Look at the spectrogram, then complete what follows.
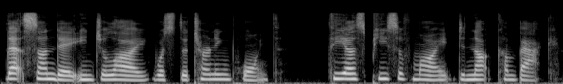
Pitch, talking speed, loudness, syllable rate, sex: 225 Hz, 170 wpm, -18 LUFS, 4.0 syllables/s, female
